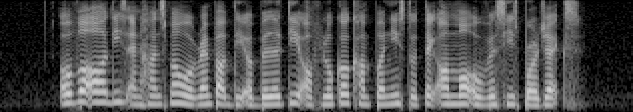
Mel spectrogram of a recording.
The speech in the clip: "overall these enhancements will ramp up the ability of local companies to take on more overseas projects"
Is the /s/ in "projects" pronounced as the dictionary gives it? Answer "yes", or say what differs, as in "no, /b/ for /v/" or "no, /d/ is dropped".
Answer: yes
